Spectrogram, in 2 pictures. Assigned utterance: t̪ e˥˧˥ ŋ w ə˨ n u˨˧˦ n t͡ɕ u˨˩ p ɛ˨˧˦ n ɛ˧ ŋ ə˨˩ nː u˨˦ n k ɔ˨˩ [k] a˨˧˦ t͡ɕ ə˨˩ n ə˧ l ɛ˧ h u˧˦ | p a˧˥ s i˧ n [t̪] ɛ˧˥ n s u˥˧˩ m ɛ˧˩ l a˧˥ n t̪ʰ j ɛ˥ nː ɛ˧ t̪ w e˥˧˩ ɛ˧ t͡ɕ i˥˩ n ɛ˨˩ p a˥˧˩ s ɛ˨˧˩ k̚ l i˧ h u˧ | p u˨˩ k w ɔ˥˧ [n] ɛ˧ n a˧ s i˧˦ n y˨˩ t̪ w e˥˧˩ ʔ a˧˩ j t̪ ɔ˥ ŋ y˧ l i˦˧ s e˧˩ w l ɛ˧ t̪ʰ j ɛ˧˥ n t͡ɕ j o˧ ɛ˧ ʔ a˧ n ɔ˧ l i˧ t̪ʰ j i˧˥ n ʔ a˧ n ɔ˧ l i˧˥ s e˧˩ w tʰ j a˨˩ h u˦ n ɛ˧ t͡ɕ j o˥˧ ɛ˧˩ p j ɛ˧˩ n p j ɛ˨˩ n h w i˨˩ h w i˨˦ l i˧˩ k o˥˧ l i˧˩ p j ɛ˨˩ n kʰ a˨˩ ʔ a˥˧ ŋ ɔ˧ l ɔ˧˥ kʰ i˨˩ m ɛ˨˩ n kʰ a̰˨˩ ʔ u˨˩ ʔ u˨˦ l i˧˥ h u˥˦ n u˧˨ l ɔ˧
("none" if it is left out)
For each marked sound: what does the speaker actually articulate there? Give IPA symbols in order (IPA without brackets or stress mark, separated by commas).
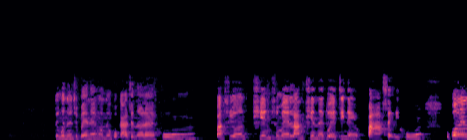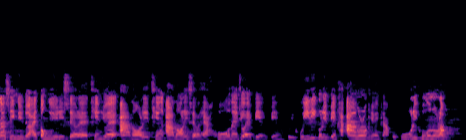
k, t̪ʰ, n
